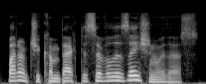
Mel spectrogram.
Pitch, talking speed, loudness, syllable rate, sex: 150 Hz, 260 wpm, -17 LUFS, 6.9 syllables/s, male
